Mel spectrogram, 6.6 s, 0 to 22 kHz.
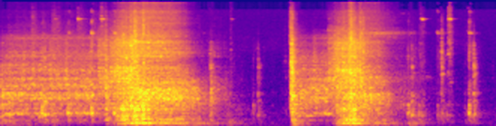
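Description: A 1973 International Scout's engine cranks without catching: two long, loud bursts of whirring starter churn separated by a pause, then a few short clicks and taps as it fails to fire.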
